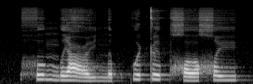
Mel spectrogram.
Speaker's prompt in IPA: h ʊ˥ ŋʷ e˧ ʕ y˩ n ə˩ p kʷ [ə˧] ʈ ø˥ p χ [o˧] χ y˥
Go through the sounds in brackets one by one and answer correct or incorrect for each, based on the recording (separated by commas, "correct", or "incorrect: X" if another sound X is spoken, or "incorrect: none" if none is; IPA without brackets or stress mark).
incorrect: ə˥, correct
